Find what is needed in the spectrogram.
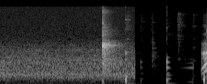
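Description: A single sharp finger snap about a second in, after which the background hiss cuts out abruptly to near silence.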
